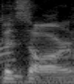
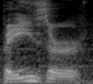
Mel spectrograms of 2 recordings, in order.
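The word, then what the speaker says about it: Bazaar: Bazar is a great way to It is pronounced bizarre. Okay. But another way to get good gear is to just make it. So I was gaslighted back then into believing I was pronounced baser by my friends.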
